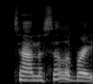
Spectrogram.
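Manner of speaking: plain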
